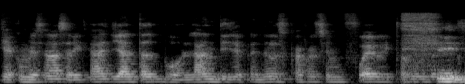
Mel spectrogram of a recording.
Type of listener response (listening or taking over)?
taking over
